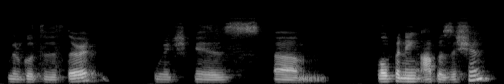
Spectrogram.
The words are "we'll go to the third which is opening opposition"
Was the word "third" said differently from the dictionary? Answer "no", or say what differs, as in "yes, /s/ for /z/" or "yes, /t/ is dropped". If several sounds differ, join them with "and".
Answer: no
